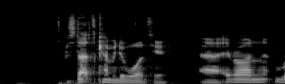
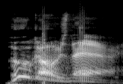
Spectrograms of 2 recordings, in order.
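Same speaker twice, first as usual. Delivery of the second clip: orc shout; 7 semitones higher, 16 dB louder, much slower than usual. Acted. GM voices orc at door.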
